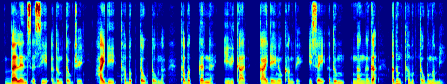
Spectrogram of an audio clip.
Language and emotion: Manipuri, neutral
